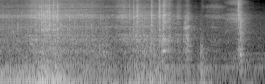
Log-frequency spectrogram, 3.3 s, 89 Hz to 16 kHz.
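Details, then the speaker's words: 1964 Dodge D100 Utiline, still cold and not yet warmed up, just after an alternator replacement, with the amperage rising when the headlights come on. Running is lumpy, with irregular surges and dips as the revs hang: cold engine stumble. "and this thing is still cold so it's stumbling I haven't warmed it up yet"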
